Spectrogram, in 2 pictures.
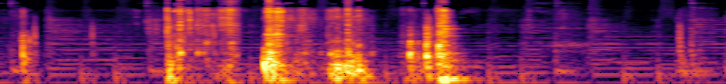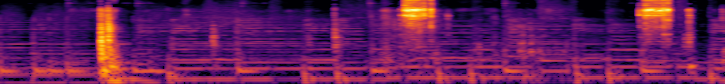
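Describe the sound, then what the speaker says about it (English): Bolts on a Toyota Echo transmission are tightened with a ratchet wrench, giving bursts of rapid clicking and metallic clanks between pauses, close and with no talk. "start temporarily tightening the upper bolts, then move down to the bottom bolts"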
